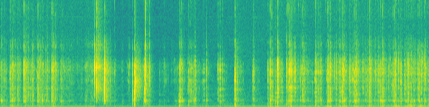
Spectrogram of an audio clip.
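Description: An empty, hollow clear PET plastic water bottle with a blue cap is held upright and crinkled and tapped with the fingers. It makes irregular, bright crackling crinkles mixed with quick, dry taps that die away almost at once, over a faint steady low hum.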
